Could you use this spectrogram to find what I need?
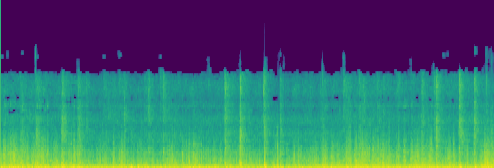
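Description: Train wheels clatter and click over rail joints.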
